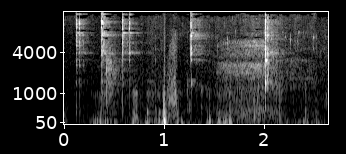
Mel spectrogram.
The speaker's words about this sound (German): Klimpe. Prost. Klimpe, Klimpe.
